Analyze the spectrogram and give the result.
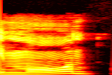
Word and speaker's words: Maughan: So first of all, allow me to introduce Lee Maughan.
